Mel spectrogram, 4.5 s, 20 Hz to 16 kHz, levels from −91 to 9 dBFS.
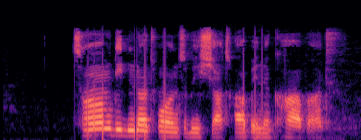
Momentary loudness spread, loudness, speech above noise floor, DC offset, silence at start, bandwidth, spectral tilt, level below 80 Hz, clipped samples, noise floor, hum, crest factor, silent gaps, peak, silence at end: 11 LU; -18 LUFS; 53 dB; under 0.1%; 0.95 s; 7.8 kHz; -3.5 dB/octave; -50 dBFS; under 0.1%; -71 dBFS; none; 18 dB; none; -2 dBFS; 0.35 s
